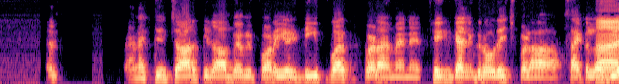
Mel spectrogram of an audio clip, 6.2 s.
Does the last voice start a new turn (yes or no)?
yes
